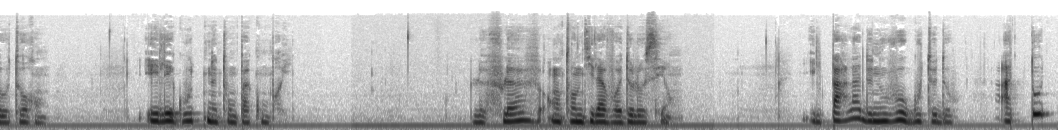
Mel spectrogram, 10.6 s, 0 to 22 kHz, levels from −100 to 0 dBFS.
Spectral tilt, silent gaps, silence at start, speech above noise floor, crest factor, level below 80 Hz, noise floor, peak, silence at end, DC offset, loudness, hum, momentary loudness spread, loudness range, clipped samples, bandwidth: -6.5 dB/octave; none; 0 s; 25 dB; 20 dB; -54 dBFS; -44 dBFS; -2 dBFS; 0.1 s; under 0.1%; -20 LUFS; none; 23 LU; 5 LU; under 0.1%; 12 kHz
